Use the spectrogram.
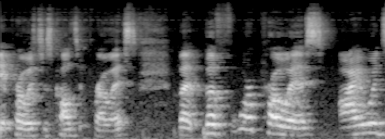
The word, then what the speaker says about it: Prois: anything to do with the way that we pronounce it. Everybody at Prois just calls it Prois.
